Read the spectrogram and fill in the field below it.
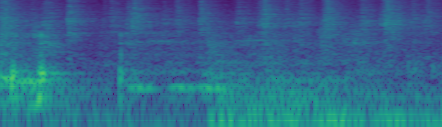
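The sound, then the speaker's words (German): A dachshund's paws patter across a hard floor, a series of light, irregular clicking taps as it moves back and forth, in and out. “Also das Getippel, falls ihr das schon gehört, ja, das ist unser Kampfhund.”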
